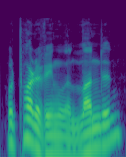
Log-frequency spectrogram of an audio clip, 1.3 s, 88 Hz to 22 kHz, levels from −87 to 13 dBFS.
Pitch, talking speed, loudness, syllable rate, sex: 120 Hz, 190 wpm, -17 LUFS, 6.3 syllables/s, male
